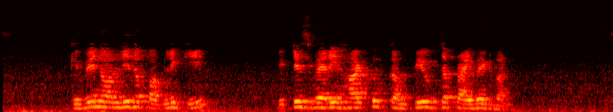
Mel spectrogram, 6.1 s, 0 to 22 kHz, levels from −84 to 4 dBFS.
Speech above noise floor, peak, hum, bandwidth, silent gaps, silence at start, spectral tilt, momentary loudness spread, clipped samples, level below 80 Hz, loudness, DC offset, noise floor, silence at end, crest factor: 26 dB; -18 dBFS; none; 9.2 kHz; none; 0.05 s; -7 dB/octave; 12 LU; under 0.1%; -60 dBFS; -34 LUFS; under 0.1%; -59 dBFS; 0.2 s; 16 dB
